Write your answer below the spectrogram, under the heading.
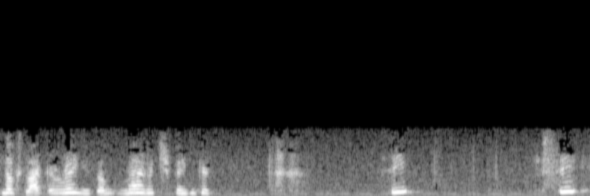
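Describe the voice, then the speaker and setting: A high-voiced, fragile young widow. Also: female voice, slow. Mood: wistful. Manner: pleading, fragile. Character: grieving, timid young secret widow. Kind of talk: mid-century radio drama acting. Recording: muffled, noisy old radio recording.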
